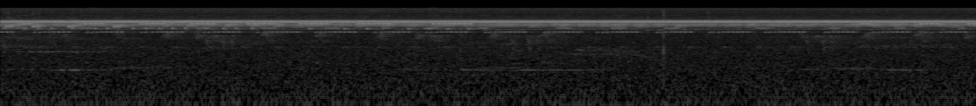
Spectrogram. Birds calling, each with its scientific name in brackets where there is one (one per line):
Mealy Parrot (Amazona farinosa)
unidentified bird
Gray-fronted Dove (Leptotila rufaxilla)
Little Tinamou (Crypturellus soui)
Amazonian Trogon (Trogon ramonianus)
Buff-breasted Wren (Cantorchilus leucotis)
